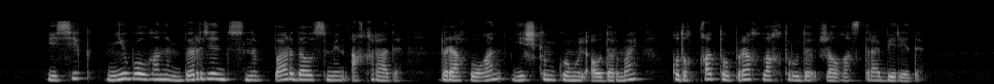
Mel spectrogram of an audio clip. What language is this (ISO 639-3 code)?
kaz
